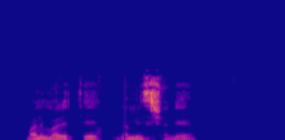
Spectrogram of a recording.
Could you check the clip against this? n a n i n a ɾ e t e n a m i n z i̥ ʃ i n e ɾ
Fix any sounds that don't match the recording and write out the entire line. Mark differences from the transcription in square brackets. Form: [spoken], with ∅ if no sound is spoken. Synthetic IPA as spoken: [m] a n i [m] a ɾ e t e n a m i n [s] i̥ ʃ [a] n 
